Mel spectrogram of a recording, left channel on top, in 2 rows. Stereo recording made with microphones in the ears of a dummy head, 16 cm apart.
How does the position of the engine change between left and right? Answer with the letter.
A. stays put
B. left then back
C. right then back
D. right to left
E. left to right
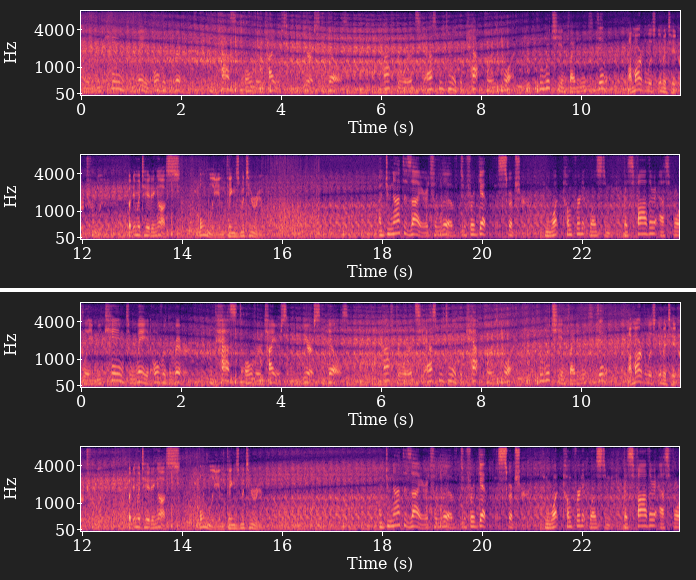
E.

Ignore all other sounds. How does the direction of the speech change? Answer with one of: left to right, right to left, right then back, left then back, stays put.
left then back.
